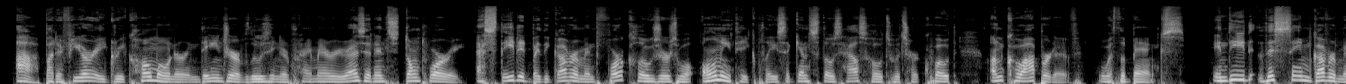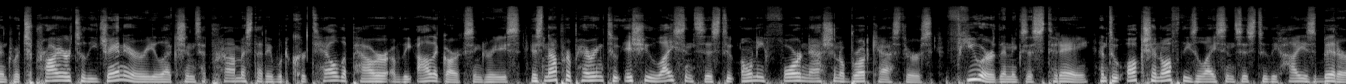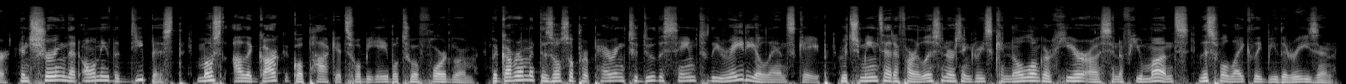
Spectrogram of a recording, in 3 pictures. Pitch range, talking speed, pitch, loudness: 120-165 Hz, 200 wpm, 140 Hz, -20 LUFS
